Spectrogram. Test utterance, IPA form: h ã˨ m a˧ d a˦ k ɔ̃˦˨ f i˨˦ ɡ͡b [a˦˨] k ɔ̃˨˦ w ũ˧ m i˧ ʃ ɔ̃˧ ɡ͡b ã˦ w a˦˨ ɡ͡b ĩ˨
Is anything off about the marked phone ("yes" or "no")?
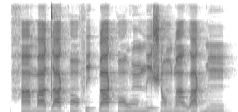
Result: no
